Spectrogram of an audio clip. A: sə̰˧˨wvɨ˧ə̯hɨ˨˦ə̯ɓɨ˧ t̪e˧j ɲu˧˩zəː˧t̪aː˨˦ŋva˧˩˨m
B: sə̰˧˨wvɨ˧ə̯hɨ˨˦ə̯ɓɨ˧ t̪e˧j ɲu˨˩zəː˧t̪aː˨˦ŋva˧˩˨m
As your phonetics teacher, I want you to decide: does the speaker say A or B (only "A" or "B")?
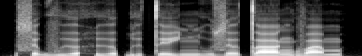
B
